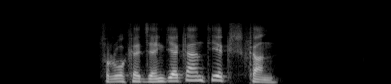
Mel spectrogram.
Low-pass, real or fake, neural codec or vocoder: 7.2 kHz; fake; codec, 16 kHz, 0.7 kbps, FocalCodec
